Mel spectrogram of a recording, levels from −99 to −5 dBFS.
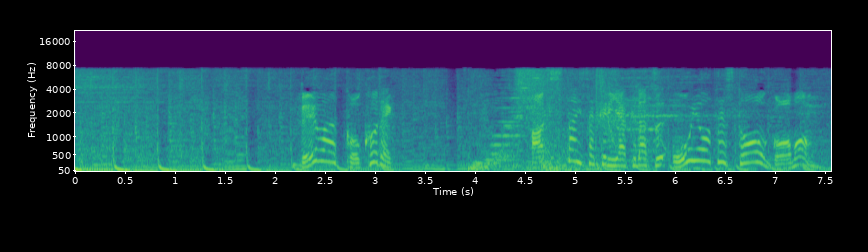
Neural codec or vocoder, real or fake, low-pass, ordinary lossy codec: none; real; 7.2 kHz; AAC, 32 kbps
